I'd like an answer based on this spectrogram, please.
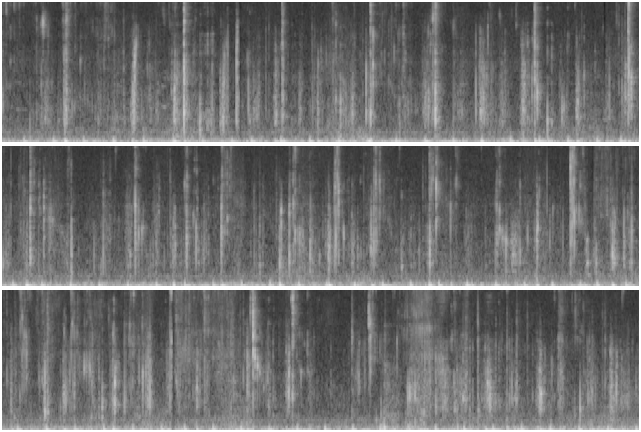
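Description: Close-miked chewing of a mouthful of chicken biryani eaten by hand: a quick, irregular run of wet mouth smacks and clicks, with some crunchy bites.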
